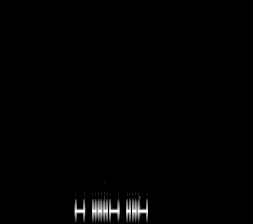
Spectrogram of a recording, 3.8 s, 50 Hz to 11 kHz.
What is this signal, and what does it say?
Morse code, heard as a keyed tone, about 28 wpm, 700 Hz. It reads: TVU
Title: USA Call Sign Postfixes - 3 Letters 28wpm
